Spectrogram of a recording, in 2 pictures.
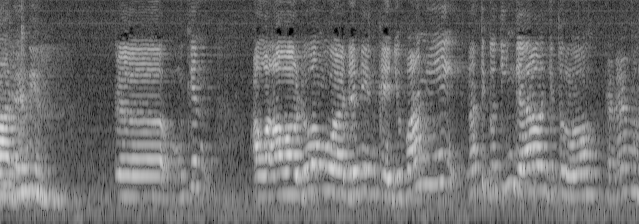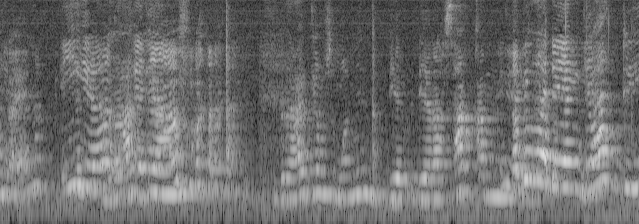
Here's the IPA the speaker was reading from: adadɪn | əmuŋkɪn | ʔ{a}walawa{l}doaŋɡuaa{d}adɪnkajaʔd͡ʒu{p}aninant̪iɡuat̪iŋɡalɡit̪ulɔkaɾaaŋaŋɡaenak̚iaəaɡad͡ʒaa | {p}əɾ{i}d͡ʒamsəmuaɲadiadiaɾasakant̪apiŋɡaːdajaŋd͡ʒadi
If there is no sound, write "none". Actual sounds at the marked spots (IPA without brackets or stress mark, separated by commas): a, l, d, p, b, a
